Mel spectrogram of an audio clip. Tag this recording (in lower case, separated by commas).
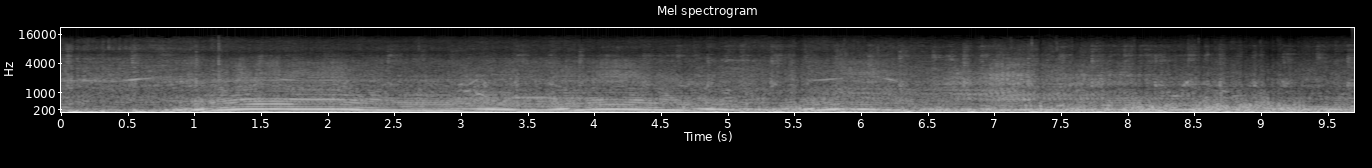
car, vehicle, music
